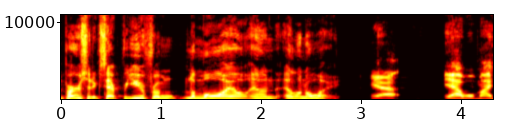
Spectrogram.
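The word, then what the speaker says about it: La Moille: How do you pronounce, is it Lemoyne, Illinois? How do you pronounce it? Lemoyne, Illinois, yeah. I tried to go French, and it's as damn as American as Lemoyne.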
